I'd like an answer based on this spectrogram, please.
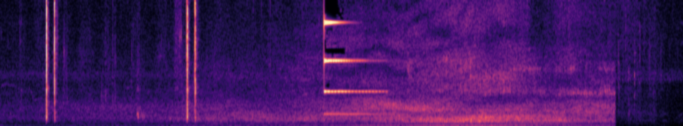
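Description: Subscribe-button sound effect: two sharp clicks, then a bell-like notification ding that rings for about a second. A steady low hum and a swelling rush run under it and cut off abruptly near the end.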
